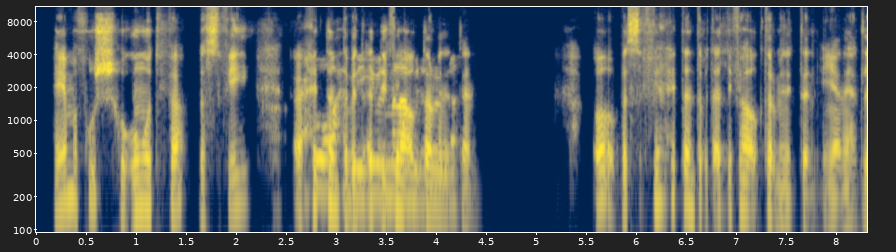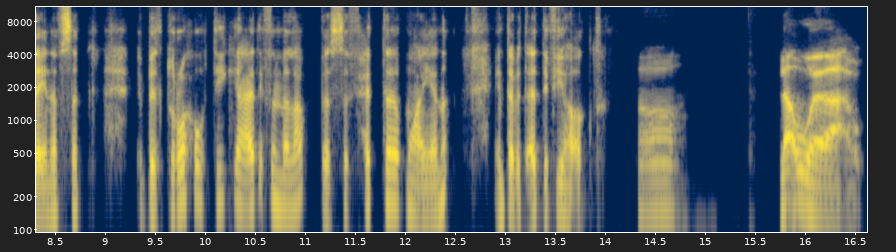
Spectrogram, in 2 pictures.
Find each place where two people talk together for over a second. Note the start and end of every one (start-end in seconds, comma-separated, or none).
2.7-4.4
